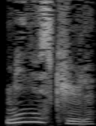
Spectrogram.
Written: minuscule

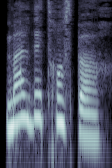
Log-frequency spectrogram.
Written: mal des transports

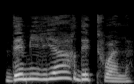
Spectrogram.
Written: des milliards d'etoiles

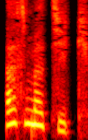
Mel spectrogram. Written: asthmatique

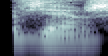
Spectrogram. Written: vierge

